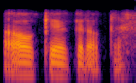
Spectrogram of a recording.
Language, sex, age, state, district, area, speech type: Malayalam, male, 18-30, Kerala, Wayanad, rural, conversation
